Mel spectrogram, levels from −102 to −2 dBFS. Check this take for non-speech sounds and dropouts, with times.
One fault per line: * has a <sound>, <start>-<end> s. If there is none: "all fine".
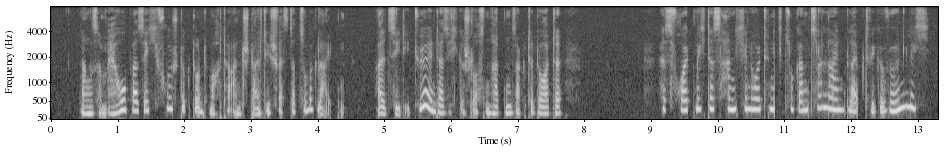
* has a dropout, 10.8-10.9 s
